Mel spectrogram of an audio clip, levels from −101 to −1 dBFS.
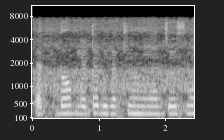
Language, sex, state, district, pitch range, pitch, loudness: Hindi, female, Punjab, Fazilka, 215-225 Hz, 220 Hz, -16 LUFS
